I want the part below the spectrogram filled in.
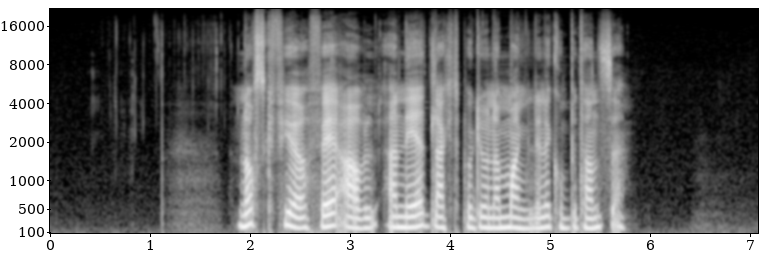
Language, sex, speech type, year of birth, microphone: Norwegian, female, read, 1990, Shure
